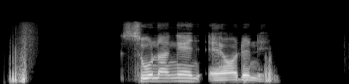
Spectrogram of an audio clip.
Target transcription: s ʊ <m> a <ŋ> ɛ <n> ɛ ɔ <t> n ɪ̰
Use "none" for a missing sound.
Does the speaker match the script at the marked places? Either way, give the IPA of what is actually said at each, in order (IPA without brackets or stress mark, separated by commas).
n, ŋ, ɲ, d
